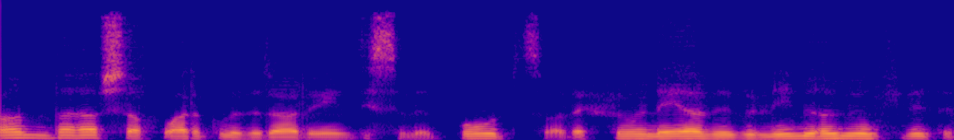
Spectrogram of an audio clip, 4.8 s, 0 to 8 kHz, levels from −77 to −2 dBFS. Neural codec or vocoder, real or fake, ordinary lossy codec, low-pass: codec, 16 kHz, 0.3 kbps, FocalCodec; fake; none; 7.2 kHz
